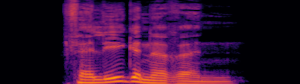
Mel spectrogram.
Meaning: inflection of verlegen: 1. strong genitive masculine/neuter singular comparative degree 2. weak/mixed genitive/dative all-gender singular comparative degree
- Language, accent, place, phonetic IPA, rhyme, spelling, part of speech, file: German, Germany, Berlin, [fɛɐ̯ˈleːɡənəʁən], -eːɡənəʁən, verlegeneren, adjective, De-verlegeneren.ogg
